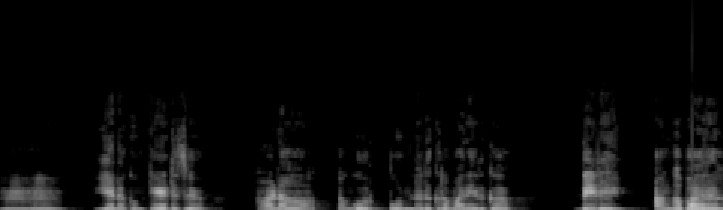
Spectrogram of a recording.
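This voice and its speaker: A woman voicing a chatty, loyal young male friend in a cartoon, brisk and gossipy. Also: fairly high pitch, dull audio, close to an everyday voice. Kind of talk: cartoon voice acting.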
